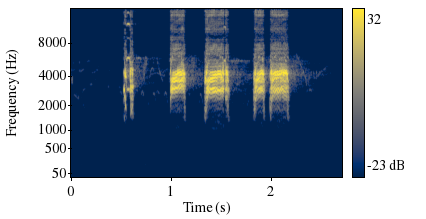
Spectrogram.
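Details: Black francolin, or kala teetar, delivering a full grating phrase: a short clipped note, then four loud harsh buzzy bursts, the last two paired closely, against a constant low hum.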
